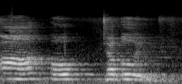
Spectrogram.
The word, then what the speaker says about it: row: Look, when it is in a meaning of a line, Q-U-E-U-E, Q, or a line, it is simply row.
